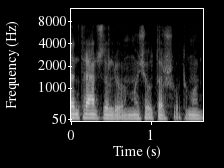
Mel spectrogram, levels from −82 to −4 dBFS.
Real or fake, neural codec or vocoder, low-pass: real; none; 7.2 kHz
